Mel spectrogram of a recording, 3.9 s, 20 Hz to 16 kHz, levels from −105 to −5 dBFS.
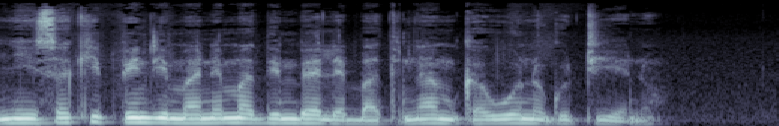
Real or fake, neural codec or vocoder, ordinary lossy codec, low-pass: real; none; MP3, 64 kbps; 14.4 kHz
